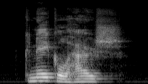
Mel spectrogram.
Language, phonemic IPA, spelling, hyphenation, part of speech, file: Dutch, /ˈkneː.kəlˌɦœy̯s/, knekelhuis, kne‧kel‧huis, noun, Nl-knekelhuis.ogg
- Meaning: building where disinterred (human) bones are stored, usually at a cemetery; bonehouse, charnel house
